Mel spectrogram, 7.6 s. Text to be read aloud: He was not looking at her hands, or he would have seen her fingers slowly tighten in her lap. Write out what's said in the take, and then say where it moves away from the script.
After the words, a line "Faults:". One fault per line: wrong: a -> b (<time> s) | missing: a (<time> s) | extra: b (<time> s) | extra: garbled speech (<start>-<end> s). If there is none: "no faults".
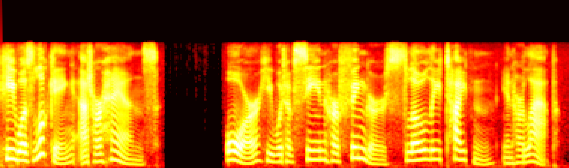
He was looking at her hands, or he would have seen her fingers slowly tighten in her lap.
Faults:
missing: not (0.5 s)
